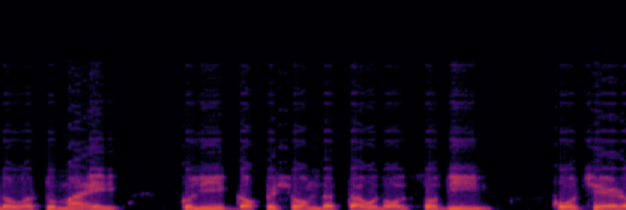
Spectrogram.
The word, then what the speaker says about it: Somdutta: No, it's pronounced as Somdutta. Well, I know it's a tongue twister, so it's easier to.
